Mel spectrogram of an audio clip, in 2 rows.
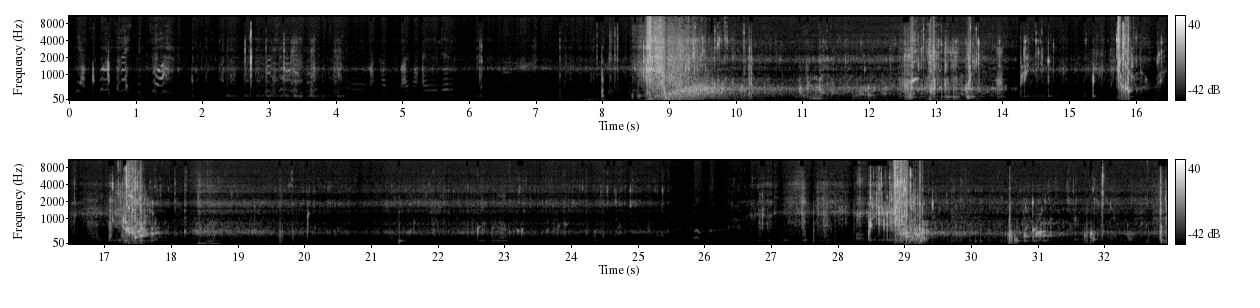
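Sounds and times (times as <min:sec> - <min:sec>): faint underwater hum: 0:00.0 - 0:32.9
underwater splashing and bubbling: 0:07.9 - 0:25.6, 0:28.2 - 0:32.9.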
